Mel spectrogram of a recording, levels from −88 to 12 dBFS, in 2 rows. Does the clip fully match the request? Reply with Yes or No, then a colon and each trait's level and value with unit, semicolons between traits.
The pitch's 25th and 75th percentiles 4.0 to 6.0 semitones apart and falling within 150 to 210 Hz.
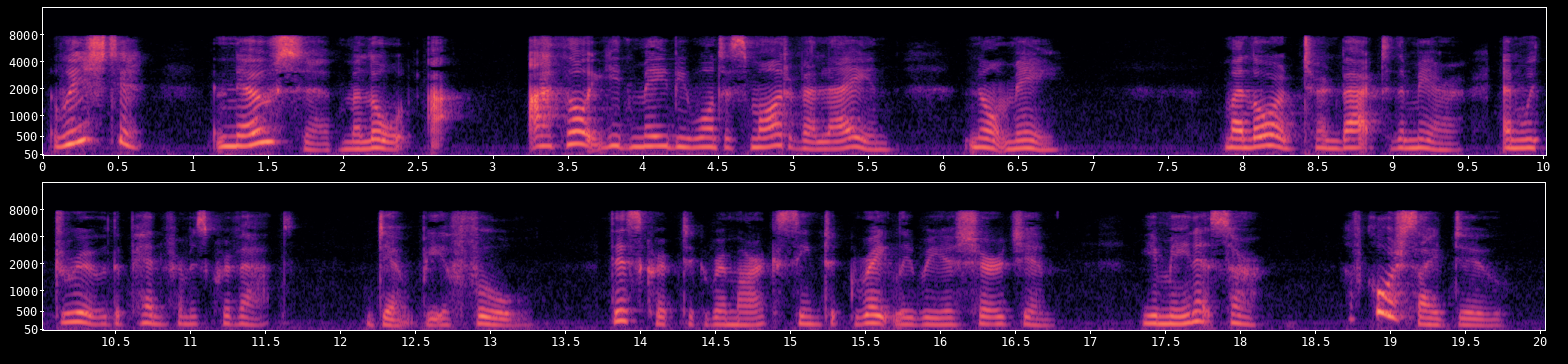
Yes: average, 4.8 semitones; high, 190 Hz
